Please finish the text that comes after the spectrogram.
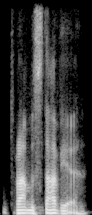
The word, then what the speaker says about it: Damastavia: And so they they the pronunciation is uh Damastavia and it's almost a T. It's like a silent T at the start.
